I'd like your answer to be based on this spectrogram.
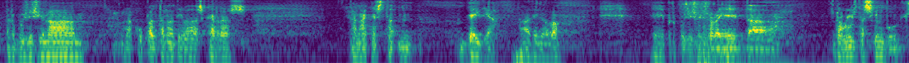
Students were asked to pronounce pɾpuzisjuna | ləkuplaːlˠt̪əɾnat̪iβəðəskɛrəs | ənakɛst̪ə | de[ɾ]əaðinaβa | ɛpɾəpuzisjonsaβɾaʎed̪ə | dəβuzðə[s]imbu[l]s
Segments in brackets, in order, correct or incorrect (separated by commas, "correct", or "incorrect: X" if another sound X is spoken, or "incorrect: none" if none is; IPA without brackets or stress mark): incorrect: ʎ, correct, correct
